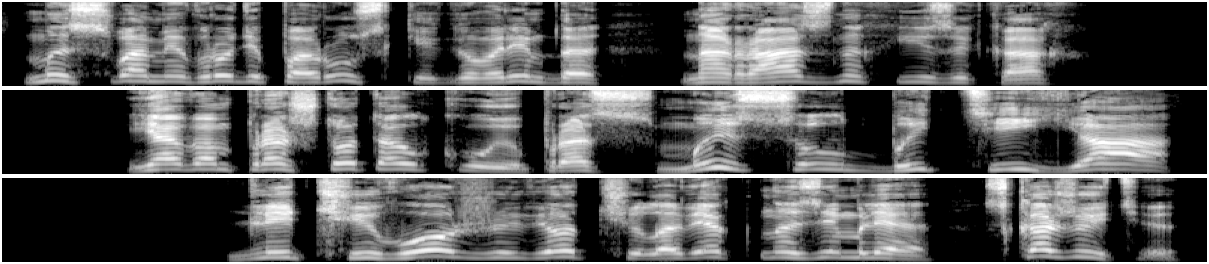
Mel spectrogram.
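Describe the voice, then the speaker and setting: A man voicing a lofty, dreamy young nobleman who speaks in high-flown, pleading exclamations. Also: unhurried, fairly bright tone, no room sound, studio quality. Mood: exasperated.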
